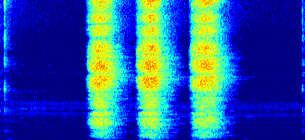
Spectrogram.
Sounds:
Sniff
